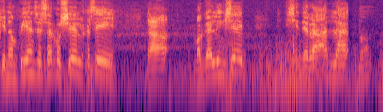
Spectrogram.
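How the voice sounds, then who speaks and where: Noticeable background noise sits under a man's high-pitched voice. His pace is moderate and his pitch moves in an ordinary way. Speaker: vlogger. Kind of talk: casual vlog rant. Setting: outdoors on a mountain.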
